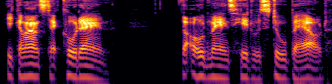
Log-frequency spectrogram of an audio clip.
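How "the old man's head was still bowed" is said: plain reading voice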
